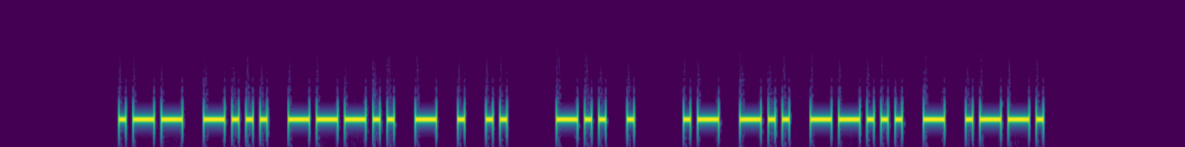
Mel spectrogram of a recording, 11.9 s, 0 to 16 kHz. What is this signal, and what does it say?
Morse code, heard as a keyed tone, about 17 wpm, 700 Hz. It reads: WB8TEI DE AD7TP
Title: USA Callsign DE Callsign 17wpm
